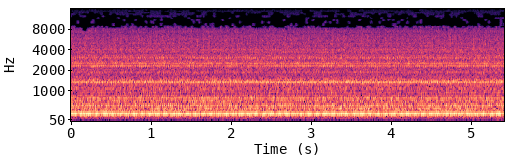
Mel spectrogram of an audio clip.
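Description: Manual milling machine's spindle running with the end mill lifted out of the cut, not cutting: a steady hum with a fainter high whine.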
